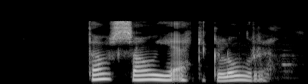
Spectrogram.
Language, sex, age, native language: Icelandic, male, 8, Icelandic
